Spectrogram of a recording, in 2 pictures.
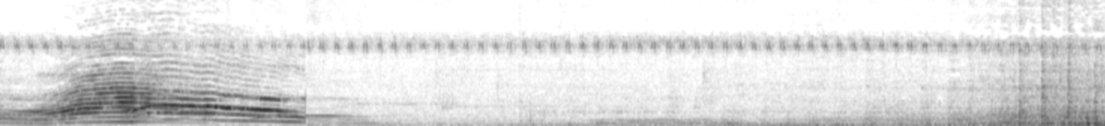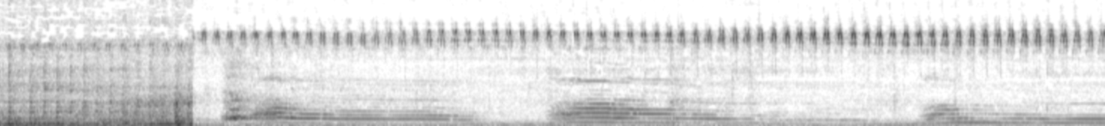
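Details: Cats in a fight: a loud rising-then-falling yowl opens, followed by quieter low moans and a burst of rushing noise, then a run of shorter wavering wails. A constant high electronic whine runs underneath.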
